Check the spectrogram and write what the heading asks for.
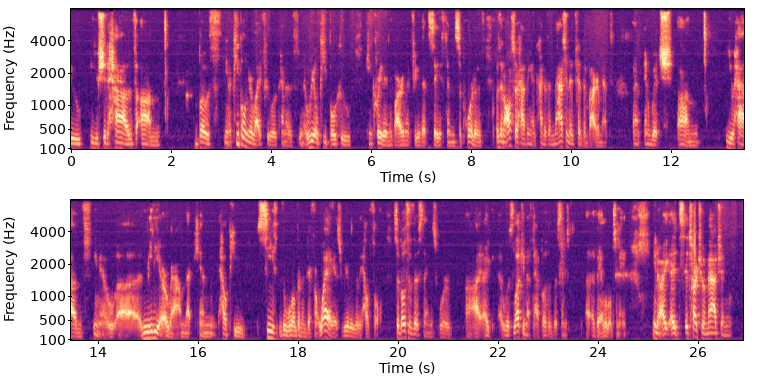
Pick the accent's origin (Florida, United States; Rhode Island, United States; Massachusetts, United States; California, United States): Rhode Island, United States; Providence; I come from Providence, Rhode Island, and what I was used to was like hanging out with friends and smoking pot and like just kind of hanging out and being a kind of slow paced small city stuff.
